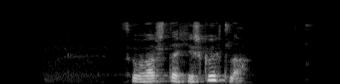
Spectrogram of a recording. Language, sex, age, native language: Icelandic, male, 50-59, Icelandic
